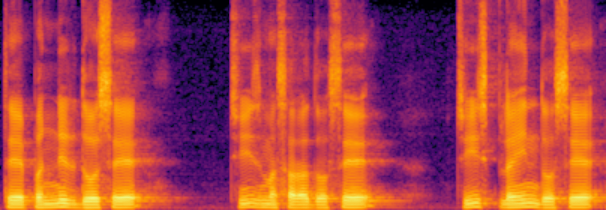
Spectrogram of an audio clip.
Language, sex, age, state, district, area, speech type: Kannada, male, 18-30, Karnataka, Tumkur, urban, spontaneous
